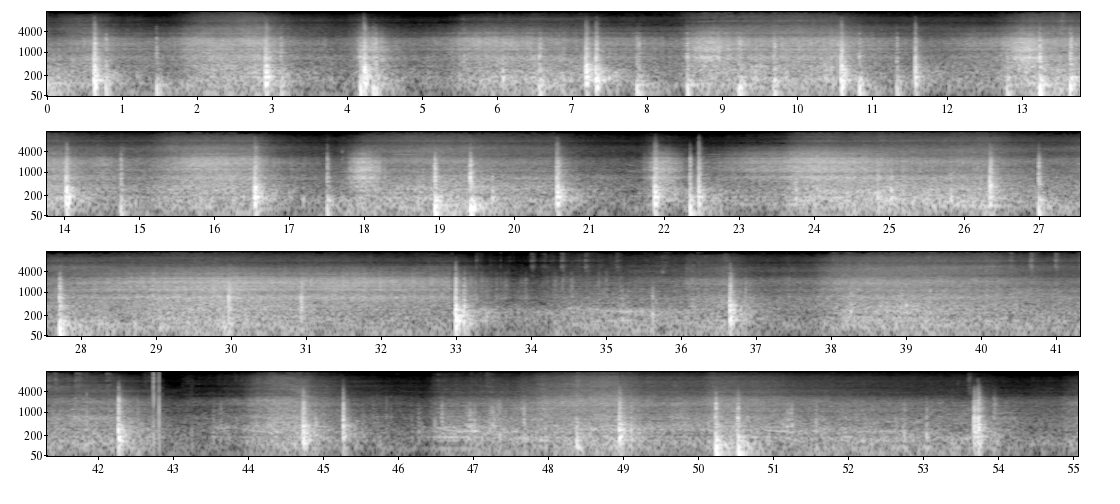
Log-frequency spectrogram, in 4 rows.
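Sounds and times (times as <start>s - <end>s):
firework shells bursting: 0.0s - 21.1s, 21.8s - 51.8s
fireworks crackling: 0.0s - 55.0s.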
